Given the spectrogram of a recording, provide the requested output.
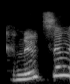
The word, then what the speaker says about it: Knutson: And I was sent in a story by Melissa Knutson.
